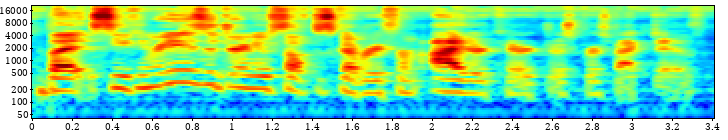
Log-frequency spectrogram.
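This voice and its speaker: A woman's voice: medium pitch, animated, racing, fairly bright tone. A woman co-hosting a casual book discussion in an effusive way, peppering her talk with "like". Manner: effusive, heavy use of "like". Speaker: book review co-host. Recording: clear background noise.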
